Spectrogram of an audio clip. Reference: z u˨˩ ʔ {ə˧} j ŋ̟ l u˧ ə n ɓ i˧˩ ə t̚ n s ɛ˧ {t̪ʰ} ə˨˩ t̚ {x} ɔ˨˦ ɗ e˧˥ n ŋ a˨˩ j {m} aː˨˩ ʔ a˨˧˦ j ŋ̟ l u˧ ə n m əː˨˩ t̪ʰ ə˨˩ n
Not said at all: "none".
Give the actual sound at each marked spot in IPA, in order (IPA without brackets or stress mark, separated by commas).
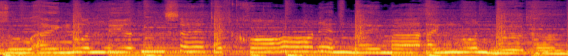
a˧, t̪ʰ, x, m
